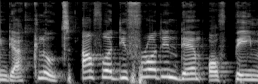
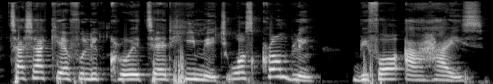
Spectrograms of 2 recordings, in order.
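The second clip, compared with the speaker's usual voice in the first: usual speaking voice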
